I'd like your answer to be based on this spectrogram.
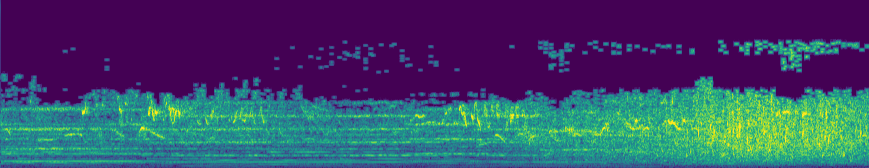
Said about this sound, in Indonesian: Iya, sungai bebatuan itu airnya jernih.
